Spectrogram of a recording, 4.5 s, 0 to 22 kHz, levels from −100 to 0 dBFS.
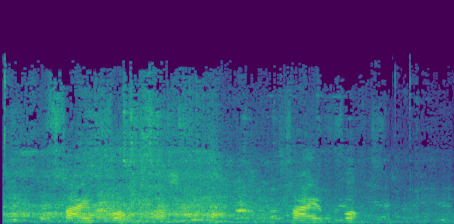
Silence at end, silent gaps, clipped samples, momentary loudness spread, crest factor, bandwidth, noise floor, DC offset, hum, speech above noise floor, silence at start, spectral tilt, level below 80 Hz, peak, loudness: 0.05 s; none; under 0.1%; 15 LU; 16 dB; 16.5 kHz; -39 dBFS; under 0.1%; none; 23 dB; 0 s; -2 dB/octave; -62 dBFS; -2 dBFS; -16 LUFS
